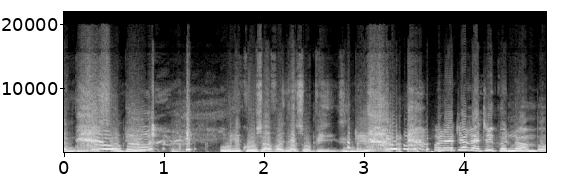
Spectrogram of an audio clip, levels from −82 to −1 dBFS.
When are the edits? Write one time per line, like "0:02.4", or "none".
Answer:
0:03.4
